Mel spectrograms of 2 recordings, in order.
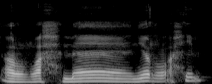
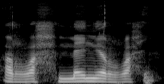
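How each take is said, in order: First: A vowel is held longer. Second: A vowel is cut short. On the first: The speaker calls it right. "On dit" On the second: The speaker calls it wrong. "On ne dit pas"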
